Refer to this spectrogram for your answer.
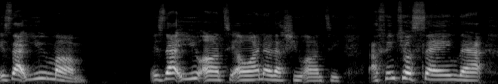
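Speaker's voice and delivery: ordinary talk, nothing marked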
